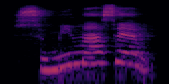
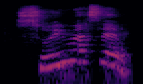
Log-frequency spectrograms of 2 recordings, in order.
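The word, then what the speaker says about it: すみません: Sumimasen. Sumimasen. Some people also say it as suimasen. There is just a change in pronunciation, but while writing, you have to write it this way only.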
